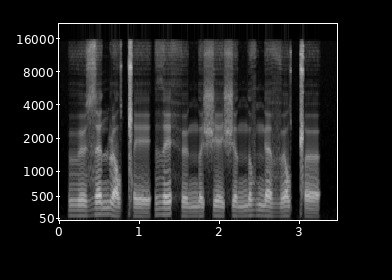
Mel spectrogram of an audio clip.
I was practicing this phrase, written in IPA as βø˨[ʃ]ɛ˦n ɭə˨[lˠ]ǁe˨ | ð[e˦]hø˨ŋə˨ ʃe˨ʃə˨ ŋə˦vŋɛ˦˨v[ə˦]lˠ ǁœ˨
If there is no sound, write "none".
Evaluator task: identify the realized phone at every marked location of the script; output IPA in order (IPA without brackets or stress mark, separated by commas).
z, lˠ, e˦, ø˦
